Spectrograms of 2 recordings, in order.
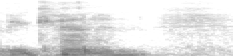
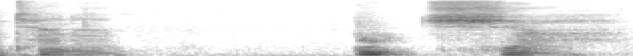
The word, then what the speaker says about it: Buchanan: boccen something like that but it's actually tana buchanan is how he says it in interviews and when he introduced himself so that's how it is town of buchanan not tanabatchanan or tana butcher another like a character's name that's often i'd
